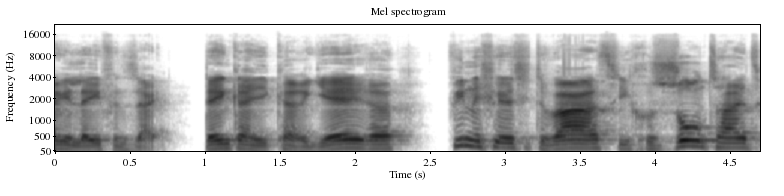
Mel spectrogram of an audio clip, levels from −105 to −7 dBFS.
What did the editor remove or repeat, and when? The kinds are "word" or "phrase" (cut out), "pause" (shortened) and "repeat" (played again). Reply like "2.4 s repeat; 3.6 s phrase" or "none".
none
